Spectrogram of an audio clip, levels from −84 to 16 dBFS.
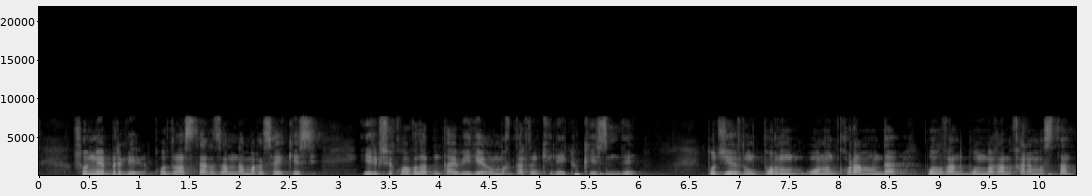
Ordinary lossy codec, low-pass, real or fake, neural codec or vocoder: none; none; fake; codec, 16 kHz, 2 kbps, FunCodec, trained on LibriTTS, 25 frames a second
